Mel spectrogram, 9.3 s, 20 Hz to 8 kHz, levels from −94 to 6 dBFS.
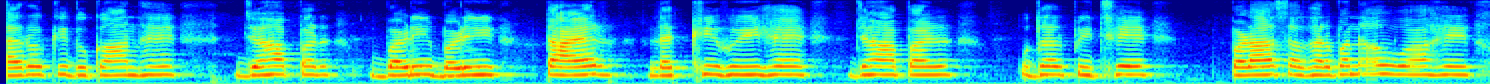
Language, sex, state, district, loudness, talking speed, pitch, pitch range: Hindi, female, Bihar, Muzaffarpur, -18 LUFS, 135 wpm, 255 Hz, 250-260 Hz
